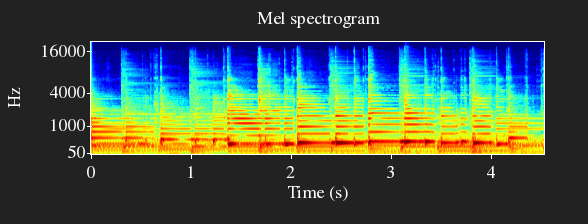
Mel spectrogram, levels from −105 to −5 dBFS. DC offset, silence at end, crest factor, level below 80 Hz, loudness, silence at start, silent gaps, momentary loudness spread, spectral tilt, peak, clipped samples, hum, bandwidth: under 0.1%; 0 s; 14 dB; -44 dBFS; -15 LUFS; 0 s; none; 9 LU; -6.5 dB/octave; 0 dBFS; under 0.1%; none; 9.8 kHz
